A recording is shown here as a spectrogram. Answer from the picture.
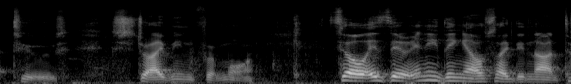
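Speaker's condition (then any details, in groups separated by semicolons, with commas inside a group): Cerebral palsy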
